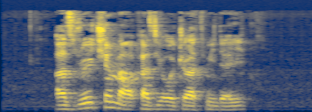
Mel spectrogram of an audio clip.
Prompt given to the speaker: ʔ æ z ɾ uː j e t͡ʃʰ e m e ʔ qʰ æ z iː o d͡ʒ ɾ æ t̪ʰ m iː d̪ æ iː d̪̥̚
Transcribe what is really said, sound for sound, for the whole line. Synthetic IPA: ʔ æ z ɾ uː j e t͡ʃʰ e m æ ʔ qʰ æ z iː o d͡ʒ ɾ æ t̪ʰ m iː d̪ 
